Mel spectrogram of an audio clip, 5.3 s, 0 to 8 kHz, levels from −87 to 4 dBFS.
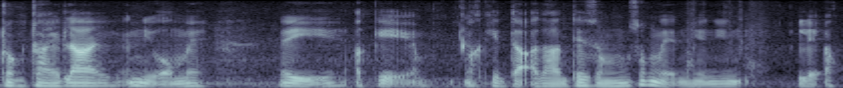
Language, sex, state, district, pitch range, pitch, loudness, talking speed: Mizo, male, Mizoram, Aizawl, 80-100 Hz, 95 Hz, -23 LUFS, 240 wpm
